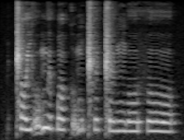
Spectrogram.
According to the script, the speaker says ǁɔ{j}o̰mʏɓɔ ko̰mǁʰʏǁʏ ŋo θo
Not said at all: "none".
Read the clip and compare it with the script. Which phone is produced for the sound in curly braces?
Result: j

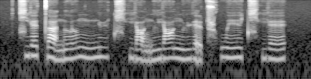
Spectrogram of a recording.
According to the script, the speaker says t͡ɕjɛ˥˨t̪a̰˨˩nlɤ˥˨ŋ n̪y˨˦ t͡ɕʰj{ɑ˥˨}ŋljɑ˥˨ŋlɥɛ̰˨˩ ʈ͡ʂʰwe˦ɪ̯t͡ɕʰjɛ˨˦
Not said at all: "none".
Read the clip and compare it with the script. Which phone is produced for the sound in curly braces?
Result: ɑ̰˨˩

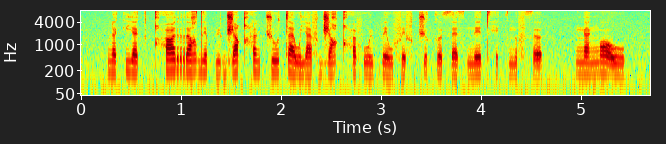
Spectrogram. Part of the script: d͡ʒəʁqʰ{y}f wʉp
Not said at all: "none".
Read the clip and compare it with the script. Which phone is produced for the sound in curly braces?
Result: y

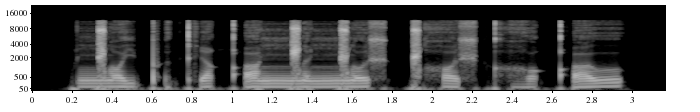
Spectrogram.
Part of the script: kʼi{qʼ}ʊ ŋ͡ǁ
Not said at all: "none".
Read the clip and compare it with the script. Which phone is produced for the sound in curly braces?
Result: qʼ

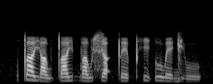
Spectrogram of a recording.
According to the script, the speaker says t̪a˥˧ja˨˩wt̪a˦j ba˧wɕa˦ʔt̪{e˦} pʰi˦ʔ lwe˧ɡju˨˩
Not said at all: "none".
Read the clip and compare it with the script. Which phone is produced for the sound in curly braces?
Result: e˧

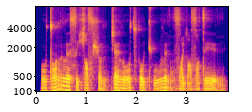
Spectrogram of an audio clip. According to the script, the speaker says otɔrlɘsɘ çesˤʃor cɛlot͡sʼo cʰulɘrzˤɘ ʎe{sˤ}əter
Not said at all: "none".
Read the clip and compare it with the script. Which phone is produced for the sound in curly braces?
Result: zˤ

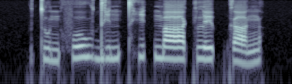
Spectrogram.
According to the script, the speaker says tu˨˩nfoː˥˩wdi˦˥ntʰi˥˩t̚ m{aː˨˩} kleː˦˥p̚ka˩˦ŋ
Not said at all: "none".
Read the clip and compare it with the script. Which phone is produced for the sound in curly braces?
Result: aː˧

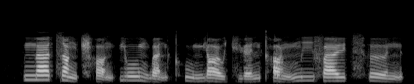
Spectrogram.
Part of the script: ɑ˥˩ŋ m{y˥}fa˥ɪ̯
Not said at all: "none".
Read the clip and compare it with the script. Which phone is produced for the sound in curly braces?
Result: i˥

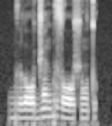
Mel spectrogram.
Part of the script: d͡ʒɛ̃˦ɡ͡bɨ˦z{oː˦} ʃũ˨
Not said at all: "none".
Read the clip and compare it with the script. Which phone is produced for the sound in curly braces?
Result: oː˨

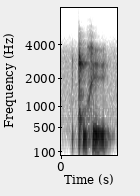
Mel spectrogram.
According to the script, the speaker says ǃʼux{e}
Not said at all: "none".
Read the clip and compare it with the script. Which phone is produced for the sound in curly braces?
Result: e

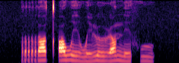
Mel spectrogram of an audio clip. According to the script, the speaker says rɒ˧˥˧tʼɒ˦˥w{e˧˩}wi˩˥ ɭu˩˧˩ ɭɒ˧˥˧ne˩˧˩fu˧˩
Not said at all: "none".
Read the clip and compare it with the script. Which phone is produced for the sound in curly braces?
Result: e˧˩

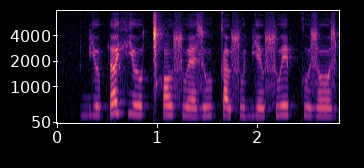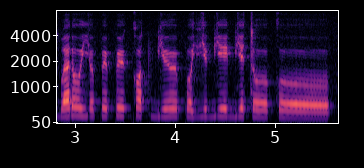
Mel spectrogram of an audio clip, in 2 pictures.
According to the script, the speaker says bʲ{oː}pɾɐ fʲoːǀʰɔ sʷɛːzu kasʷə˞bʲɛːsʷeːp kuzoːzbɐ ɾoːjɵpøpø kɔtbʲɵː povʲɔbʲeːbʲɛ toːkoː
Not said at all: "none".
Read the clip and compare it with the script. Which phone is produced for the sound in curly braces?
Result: oː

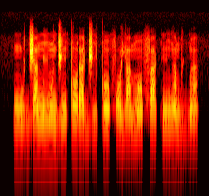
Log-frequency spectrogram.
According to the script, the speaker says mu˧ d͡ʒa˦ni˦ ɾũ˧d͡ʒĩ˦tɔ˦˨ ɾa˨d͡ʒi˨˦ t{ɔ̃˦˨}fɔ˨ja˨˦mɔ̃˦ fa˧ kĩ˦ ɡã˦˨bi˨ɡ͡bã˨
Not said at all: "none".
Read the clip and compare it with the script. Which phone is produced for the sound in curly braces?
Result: ɔ̃˦˨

